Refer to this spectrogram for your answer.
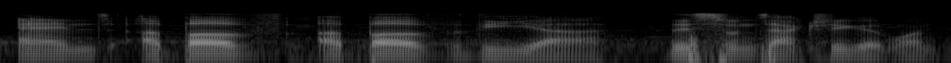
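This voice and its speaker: Male game master, teasing narrator, low voice with a bright, forceful edge; muffled lo-fi audio, faint music. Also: steady tone, brisk, clean tone. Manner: laughing, teasing, self-interrupting.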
